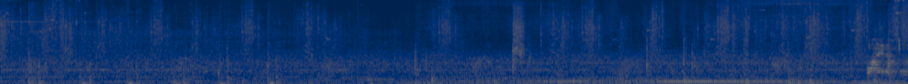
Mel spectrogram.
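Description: Footsteps thud steadily on a metal floor.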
